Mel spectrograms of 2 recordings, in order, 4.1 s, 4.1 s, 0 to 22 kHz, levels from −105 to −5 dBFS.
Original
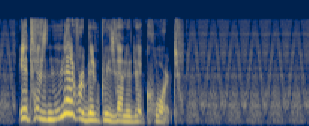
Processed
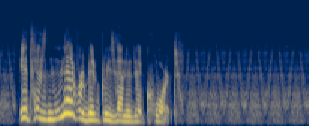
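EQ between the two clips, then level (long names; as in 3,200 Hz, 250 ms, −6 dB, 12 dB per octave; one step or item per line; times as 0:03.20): low-pass filter 1,400 Hz 12 dB per octave
high-frequency loss of the air 81 metres
0.0 dB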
